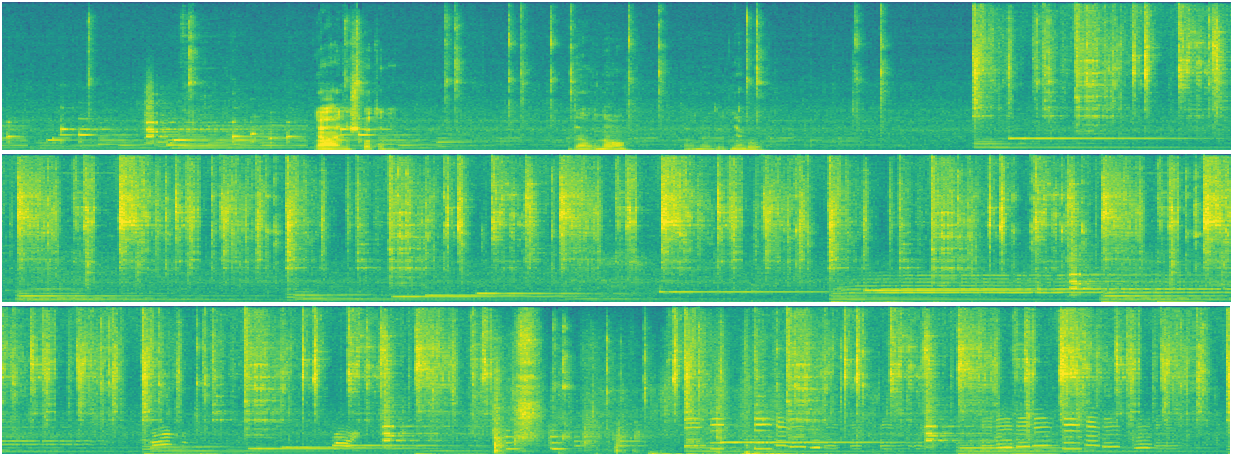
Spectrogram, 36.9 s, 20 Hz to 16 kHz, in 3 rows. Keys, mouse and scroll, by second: 4.7 ctrl+scroll up 1, 5.0 ctrl+right click, 7.4 ctrl+click, 7.7 ctrl+scroll up 1, 8.5 ctrl+right click, 8.9-10.3 ctrl+scroll up 1, 10.3 ctrl+click, 10.8 ctrl+right click, 11.1 ctrl+scroll up 1, 12.0 ctrl+click, 12.2 ctrl+scroll down 1, 12.4 ctrl+right click, 13.8 ctrl+click, 14.1 ctrl+scroll up 1, 14.3 ctrl+right click, 14.6 scroll up 2, 14.9 ctrl+right click, 16.2 ctrl+click, 16.5 ctrl+scroll down 1, 16.6 ctrl+right click, 17.7 ctrl+click, 18.0-18.8 ctrl+scroll down 1, 18.9 ctrl+click, 19.2 ctrl+scroll up 1, 19.4 ctrl+right click, 19.8 ctrl+scroll down 1, 20.0-21.2 ctrl+scroll up 2, 20.2 ctrl+right click, 21.7 ctrl+click, 22.0 scroll down 1, 22.3 ctrl+right click, 22.6 ctrl+scroll down 1, 22.8 ctrl+right click, 23.1 ctrl+scroll up 1, 24.1 ctrl+click, 24.3 ctrl+scroll down 1, 24.5 ctrl+right click, 24.7 ctrl+scroll up 1, 25.5 ctrl+click, 25.8 ctrl+scroll down 1, 26.0 ctrl+right click, 26.2-26.8 ctrl+scroll up 2, 26.5 ctrl+right click, 28.2 ctrl+click, 28.5-28.8 ctrl+scroll down 1, 28.8 ctrl+right click, 29.3 ctrl+scroll down 1, 29.5-29.8 ctrl+scroll up 1, 30.0 ctrl+click, 31.7 ctrl+scroll down 1, 32.0 ctrl+scroll up 1, 32.3 ctrl+right click, 32.6-32.9 ctrl+scroll up 1, 32.9 ctrl+right click, 33.2-33.7 ctrl+scroll up 1, 33.7 ctrl+scroll down 1, 35.2 ctrl+click, 35.4 ctrl+scroll down 1, 35.6-36.3 ctrl+scroll up 1, 36.3 ctrl+click, 36.7 ctrl+scroll down 1.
